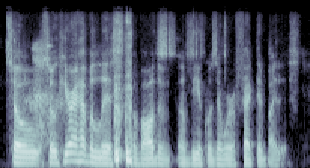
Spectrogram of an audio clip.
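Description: A man's voice: medium pitch, expressive, brisk, gravelly, no room sound. A man hosting a casual podcast chat, loose and swearing, laughing as he explains. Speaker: podcast host.

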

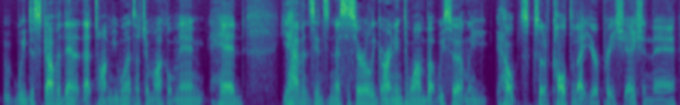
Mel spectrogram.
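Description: A man's voice: medium pitch, smooth, no echo, studio quality. A man hosting a podcast in a casual, effusive, rambling way with colloquial turns of phrase. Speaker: podcast host.

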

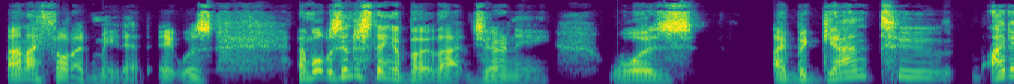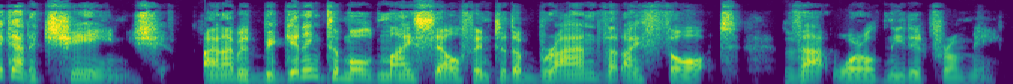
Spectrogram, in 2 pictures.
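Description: A middle-aged Scottish man, a business founder, talks through his life story in an interview. He is wry and anecdotal and often restarts his sentences. His voice sits at an ordinary pitch and the sound is dry and close. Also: animated, normal speed, pushed and bright, no echo, low-quality recording. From Scotland.

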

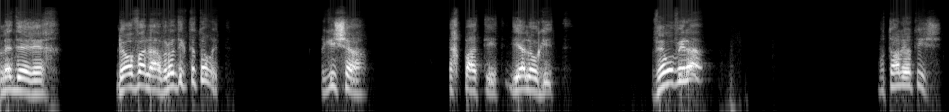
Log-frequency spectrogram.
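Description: A man's voice: high-pitched, vocal fry, darkish tone, slightly rough. A man with an Israeli accent teaching an informal religious lesson, acting out both sides of little dialogues and talking with the class. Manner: acts out both sides of dialogues, talks to the room. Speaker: yeshiva rabbi teaching a class. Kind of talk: informal Torah lesson to students.

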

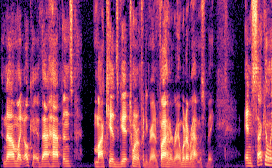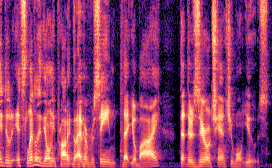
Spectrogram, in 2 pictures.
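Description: Here a middle-aged podcast guest who sells life insurance talks quickly and animatedly, his fairly low voice carrying a fairly bright tone. He's casual but persuasive, delivering blunt, emphatic remarks full of slang and cussing.

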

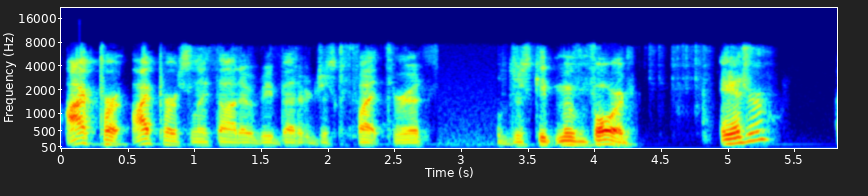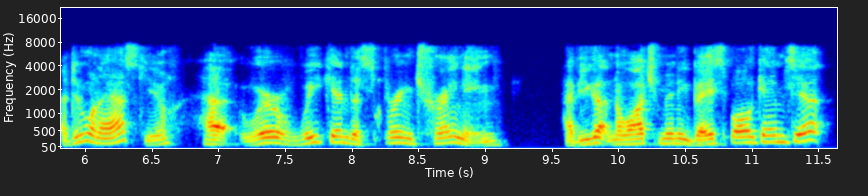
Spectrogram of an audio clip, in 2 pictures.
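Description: A man co-hosting a casual podcast, sounding nasal from a cold, leading the talk in a relaxed, conversational way. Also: mid-range voice, fairly quick. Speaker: podcast co-host. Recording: dull lo-fi audio.

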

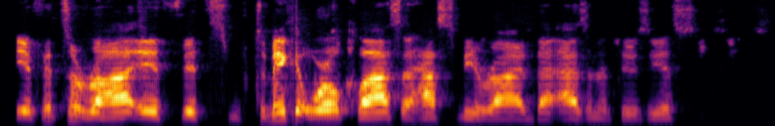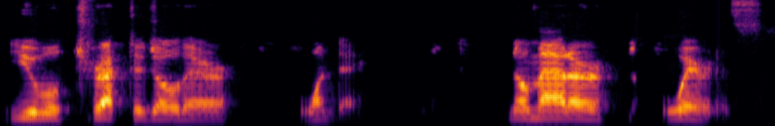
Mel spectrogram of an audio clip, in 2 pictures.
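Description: Medium-pitched man chatting as podcast guest. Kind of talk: casual podcast chat.

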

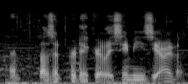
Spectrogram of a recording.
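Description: A man playing his character in a tabletop game, blunt and animated. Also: fairly low pitch, racing, creaky, soft background music. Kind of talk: in-character tabletop role-play.

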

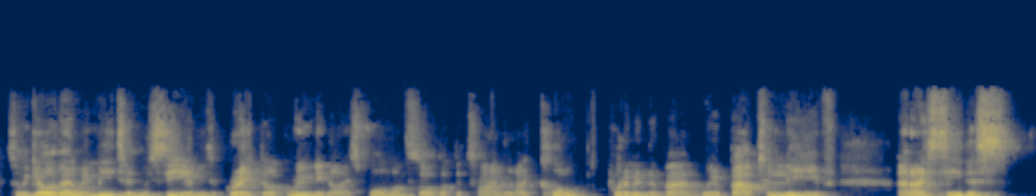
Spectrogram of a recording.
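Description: A man telling a story as a guest, animated, acting out his own past lines and swearing casually. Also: mid-range voice, fairly quick. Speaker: guest, dog trainer. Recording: roomy echo.

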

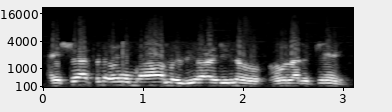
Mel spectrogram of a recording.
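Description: A man's voice: fairly high pitch, racing, a crowd in the background. Laid-back Jamaican man on a muffled line. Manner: laid-back slangy talk with "you feel me". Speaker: rapper and young label owner. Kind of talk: casual interview call-in.

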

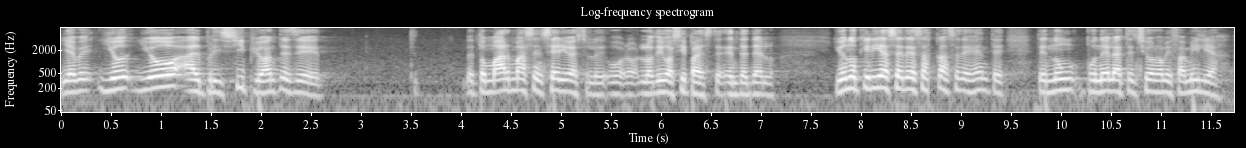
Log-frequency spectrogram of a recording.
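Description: A middle-aged male preacher giving a sermon, moving from quiet talk to loud preaching shouts and slipping English words into his Spanish. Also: fairly high pitch, steady tone, normal speed.

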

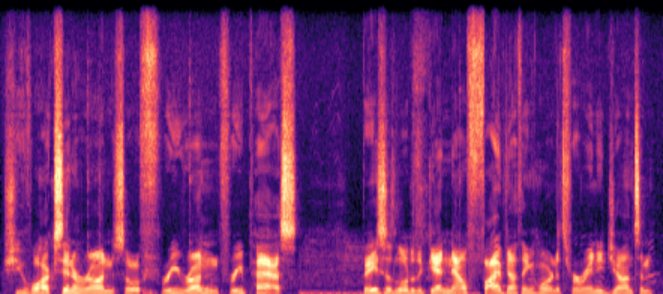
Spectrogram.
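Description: A high-pitched male baseball commentator narrates the game play by play. He delivers his calls in a dramatic announcer style. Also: steady tone, moderate pace, pushed and bright, faint music behind.

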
